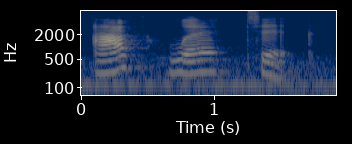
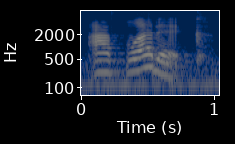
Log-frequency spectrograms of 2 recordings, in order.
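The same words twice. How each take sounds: First: Athletic slowly split into ath, le, tic; chopped into syllables. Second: Said in the usual way. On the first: Shown as a demonstration. Teacher showing the kids the syllable chops. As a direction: chop athletic into three slow beats. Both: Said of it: "supposed to be making the choppers".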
